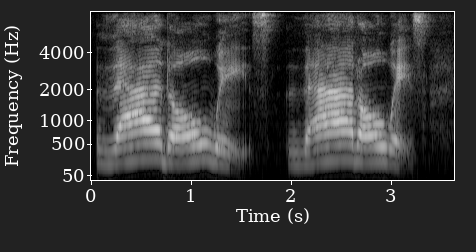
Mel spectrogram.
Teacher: This isn't always done, but it's often done when native speakers are talking quickly. We link together words by making the final T change into a D.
